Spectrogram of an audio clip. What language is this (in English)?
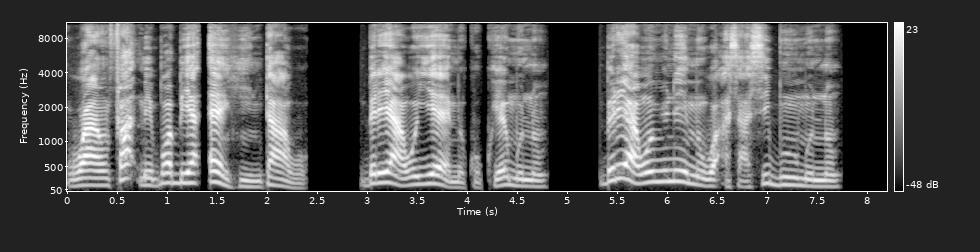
Akan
